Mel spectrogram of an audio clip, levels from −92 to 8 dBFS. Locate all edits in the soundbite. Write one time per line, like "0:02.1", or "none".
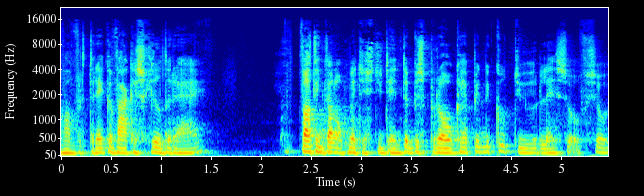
none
